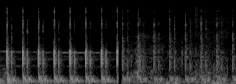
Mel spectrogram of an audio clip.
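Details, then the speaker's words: Vevor 8 kW diesel heater (newer model), first-time priming started by holding the down key 7 seconds: sharp, evenly spaced fuel pump ticks about six per second, then softer patter; ticking not as loud as expected; normal priming. "Oh, there it went. That ticking ain't bad. I thought a lot of videos it sounds like it's just crazy loud."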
